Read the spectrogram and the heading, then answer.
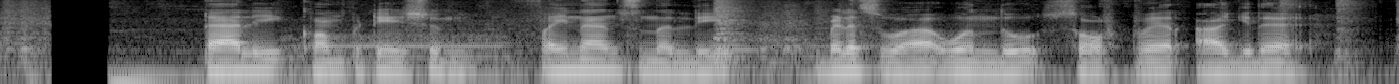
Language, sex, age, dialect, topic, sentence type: Kannada, male, 18-24, Mysore Kannada, banking, statement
